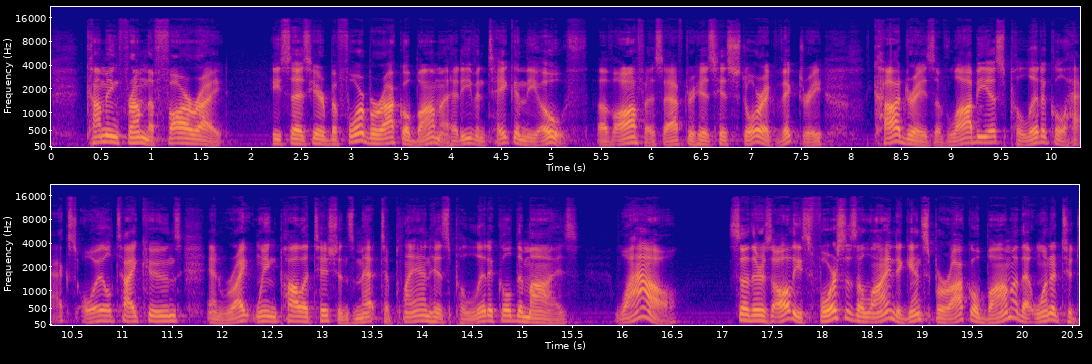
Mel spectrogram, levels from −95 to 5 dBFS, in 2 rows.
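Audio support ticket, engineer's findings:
No faults found in the speech recording. Nothing heard points to a failing component anywhere in the chain.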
